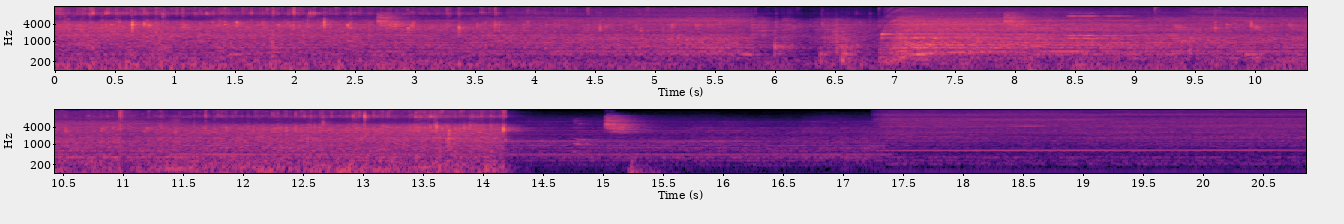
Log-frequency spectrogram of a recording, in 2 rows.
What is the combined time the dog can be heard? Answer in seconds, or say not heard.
not heard.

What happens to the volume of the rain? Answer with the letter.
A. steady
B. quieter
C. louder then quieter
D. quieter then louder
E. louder
D.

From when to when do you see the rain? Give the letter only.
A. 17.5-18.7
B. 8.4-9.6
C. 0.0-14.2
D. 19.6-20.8
C.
